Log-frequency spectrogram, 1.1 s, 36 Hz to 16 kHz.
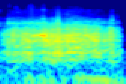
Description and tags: I found a busted-up See-N-Say in a thrift shop in LA. The trigger doesn't work, but the arrow spins just fine and makes a weird sound. Here are a bunch of them!
recorded on 28 July 2010 with a Zoom H4. No processing, no EQ, no nothing!
glitch, mattel, see-n-say, static, toy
